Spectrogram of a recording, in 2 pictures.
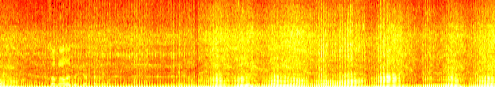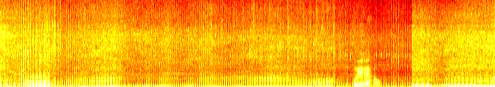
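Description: A quad bike engine roars and revs up and down nearby.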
